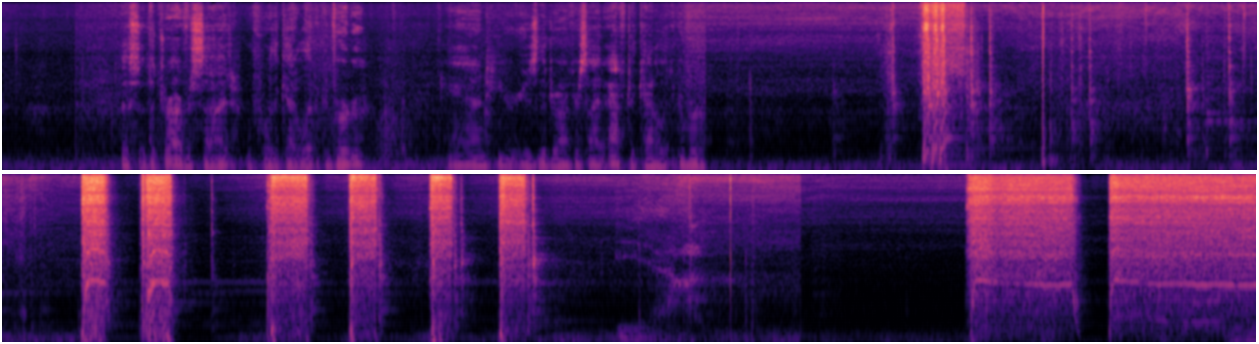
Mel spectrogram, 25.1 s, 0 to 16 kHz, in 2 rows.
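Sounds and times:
ratchet pawl clicking: 15.2s - 18.0s.

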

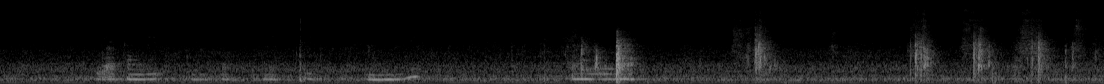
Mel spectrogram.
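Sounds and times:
rustling book pages: 4.7s - 6.2s, 7.0s - 11.0s.

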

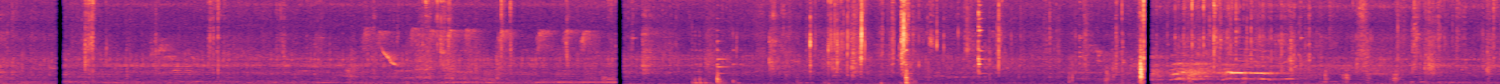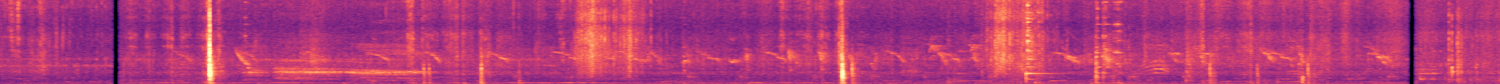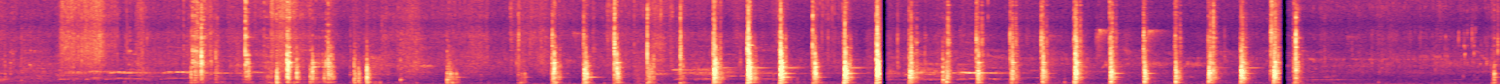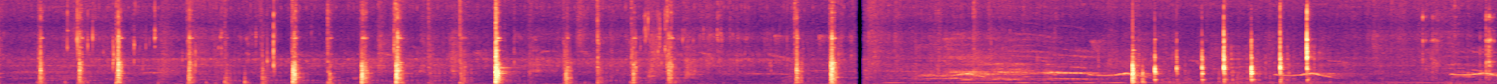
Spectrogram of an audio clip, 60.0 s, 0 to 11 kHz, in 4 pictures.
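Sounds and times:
chickens clucking: 12.5s - 16.2s, 16.8s - 44.0s
pestle pounding in wooden mortar: 31.9s - 43.1s, 44.9s - 51.9s, 52.8s - 53.6s, 56.3s - 58.3s
cleaver chopping on wooden board: 34.5s - 43.1s, 44.9s - 51.9s, 52.9s - 53.6s.

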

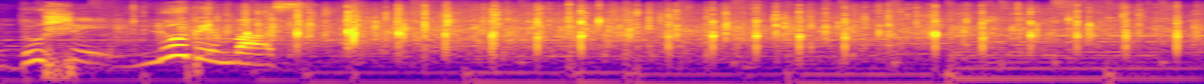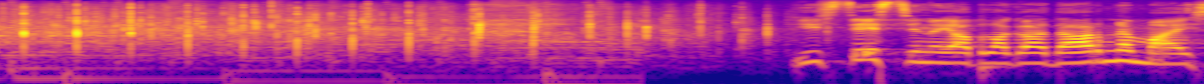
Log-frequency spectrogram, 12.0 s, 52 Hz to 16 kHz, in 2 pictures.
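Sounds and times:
crowd applauding: 0.2s - 10.3s.

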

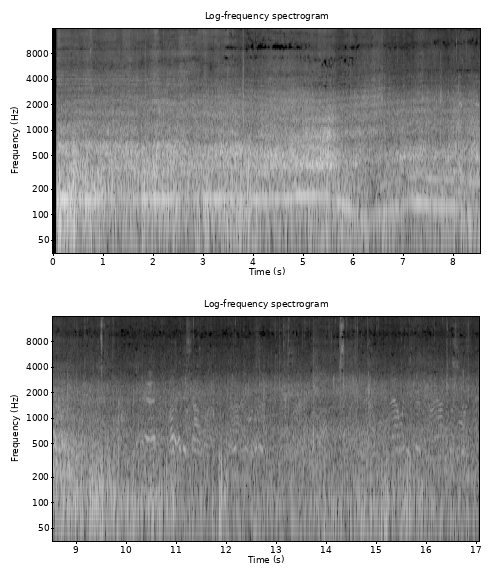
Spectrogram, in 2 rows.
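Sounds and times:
water spray rushing: 0.1s - 9.8s
jet ski engine drone: 0.1s - 17.0s.

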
